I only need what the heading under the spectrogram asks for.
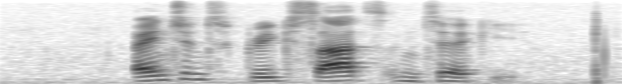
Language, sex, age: English, male, 19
